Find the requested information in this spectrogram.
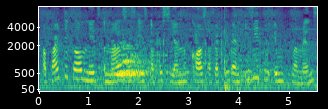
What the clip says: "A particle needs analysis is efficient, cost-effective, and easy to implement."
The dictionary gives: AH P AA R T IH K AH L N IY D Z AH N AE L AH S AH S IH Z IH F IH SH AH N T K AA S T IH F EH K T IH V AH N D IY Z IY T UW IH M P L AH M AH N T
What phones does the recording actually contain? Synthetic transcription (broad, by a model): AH P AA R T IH K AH L N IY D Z AH N AE L AH S AH S IH Z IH F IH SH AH N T K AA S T IH F EH K T IH V AH N D IY Z IY T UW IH M P L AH M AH N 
